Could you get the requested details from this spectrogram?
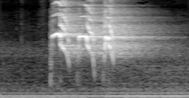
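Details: Indian ringneck parakeet chirping: one loud, harsh, ringing squawk with three quick pulses that fade over about a second, in an otherwise quiet setting with a low steady hum.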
